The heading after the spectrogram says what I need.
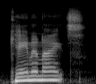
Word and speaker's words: Canaanites: Didn't God commit genocide when He commanded the killing of the Canaanites? Did I pronounce that right?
